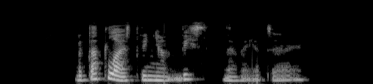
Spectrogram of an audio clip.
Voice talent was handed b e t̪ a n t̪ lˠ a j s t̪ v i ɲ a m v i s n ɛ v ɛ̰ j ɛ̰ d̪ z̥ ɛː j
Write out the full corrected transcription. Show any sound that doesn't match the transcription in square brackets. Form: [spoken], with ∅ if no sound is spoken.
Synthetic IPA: b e t̪ a [∅] t̪ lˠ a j s t̪ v i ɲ a m v i s n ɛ v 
